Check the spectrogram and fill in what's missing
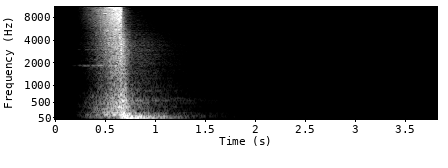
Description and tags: I recorded a lot of sounds in the area, and edited them into a series of thrilling sound effects.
